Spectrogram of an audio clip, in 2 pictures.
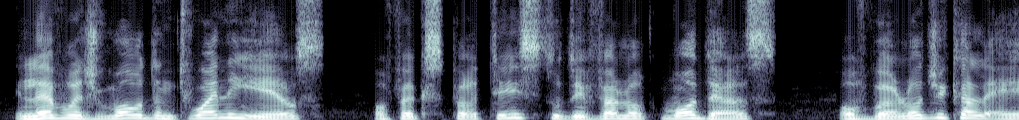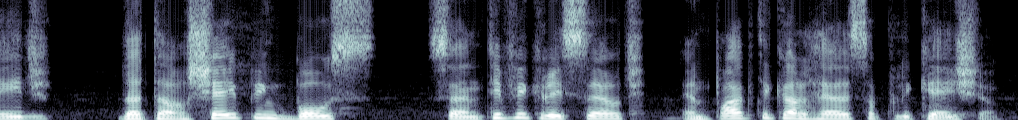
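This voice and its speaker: Man, podcast host, slightly raised pitch, hesitant phrasing, very dry sound. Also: normal speed, no echo. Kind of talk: hosting an interview.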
